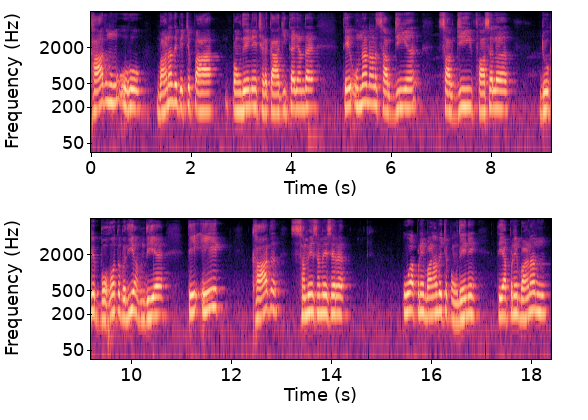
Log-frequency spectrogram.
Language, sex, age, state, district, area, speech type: Punjabi, male, 30-45, Punjab, Mansa, urban, spontaneous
